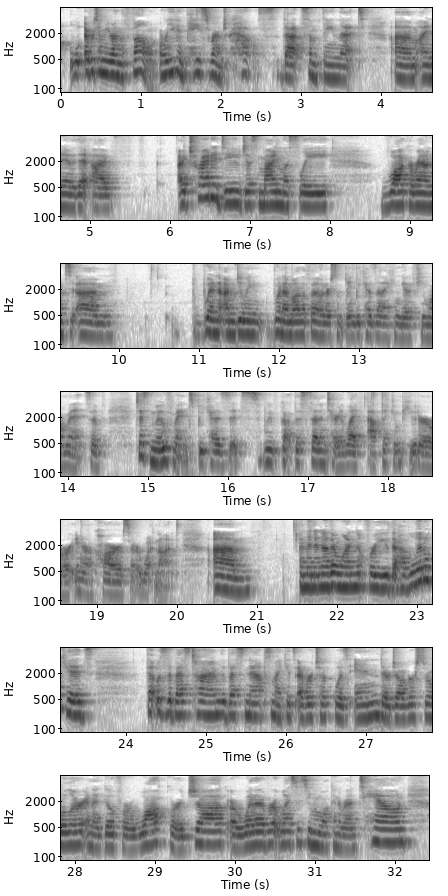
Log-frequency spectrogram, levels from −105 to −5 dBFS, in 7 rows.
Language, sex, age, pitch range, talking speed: English, female, 30-49, 170-215 Hz, 210 wpm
